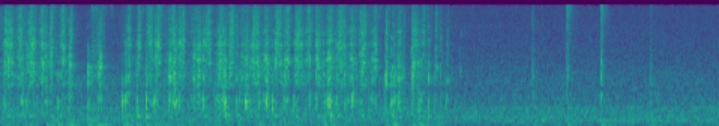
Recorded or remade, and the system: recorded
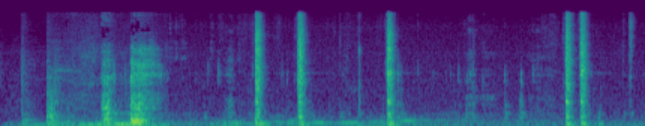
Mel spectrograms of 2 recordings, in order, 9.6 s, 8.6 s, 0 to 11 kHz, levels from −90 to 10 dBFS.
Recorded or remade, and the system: recorded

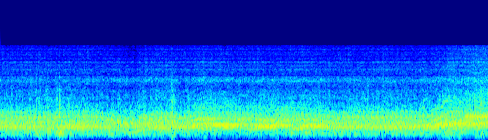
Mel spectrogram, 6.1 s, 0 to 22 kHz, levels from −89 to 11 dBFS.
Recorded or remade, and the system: remade, vocoder, Vocos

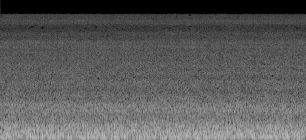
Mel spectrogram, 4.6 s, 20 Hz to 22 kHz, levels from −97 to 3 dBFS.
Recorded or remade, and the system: recorded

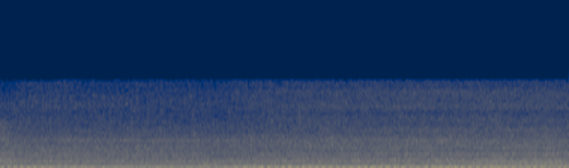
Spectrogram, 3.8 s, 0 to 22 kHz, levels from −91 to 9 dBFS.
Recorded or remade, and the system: recorded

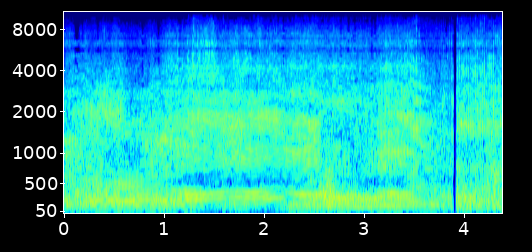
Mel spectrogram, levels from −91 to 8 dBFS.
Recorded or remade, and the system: recorded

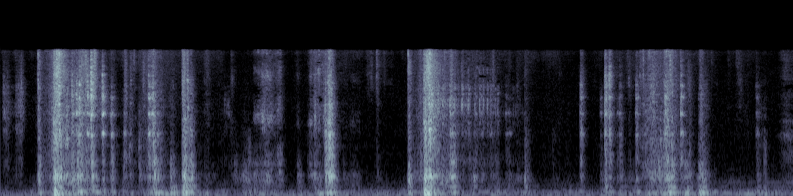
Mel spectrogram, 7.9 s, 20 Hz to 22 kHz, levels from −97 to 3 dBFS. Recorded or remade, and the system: recorded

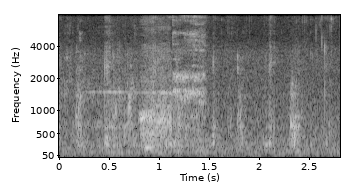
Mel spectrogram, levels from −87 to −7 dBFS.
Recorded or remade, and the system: recorded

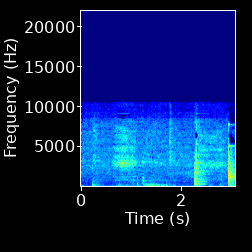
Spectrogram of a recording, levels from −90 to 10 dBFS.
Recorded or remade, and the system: recorded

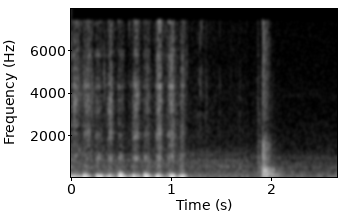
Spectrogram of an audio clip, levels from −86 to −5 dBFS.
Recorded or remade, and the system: recorded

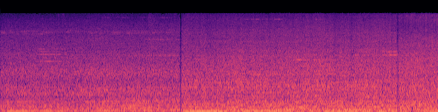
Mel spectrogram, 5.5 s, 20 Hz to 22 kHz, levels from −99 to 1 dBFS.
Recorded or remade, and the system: recorded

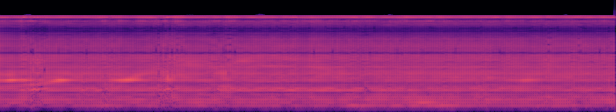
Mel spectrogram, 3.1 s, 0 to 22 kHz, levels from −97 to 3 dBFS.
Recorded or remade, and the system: remade, vocoder, BigVGAN v2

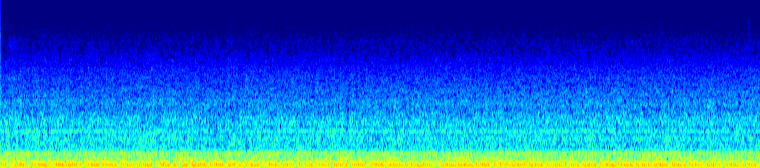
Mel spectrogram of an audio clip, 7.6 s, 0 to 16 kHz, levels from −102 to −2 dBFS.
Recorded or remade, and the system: remade, vocoder, BigVGAN v2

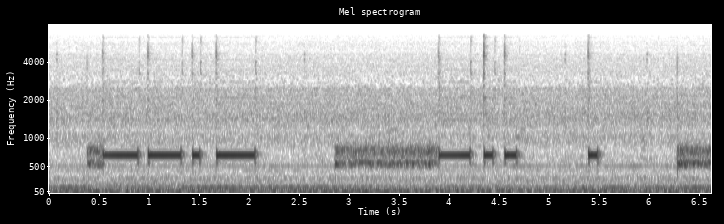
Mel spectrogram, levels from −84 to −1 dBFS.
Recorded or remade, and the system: recorded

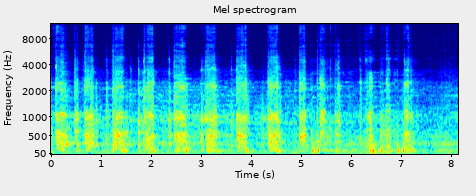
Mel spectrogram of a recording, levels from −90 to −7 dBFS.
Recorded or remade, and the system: remade, codec, SNAC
